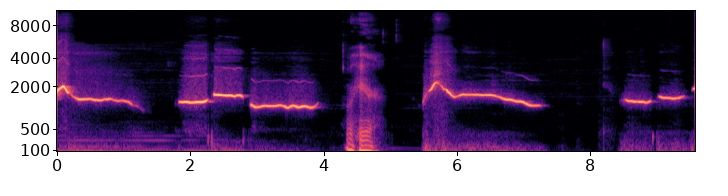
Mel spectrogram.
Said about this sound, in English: Can you whistle for me? What are you trying to whistle? The good, the bad, and the ugly thing?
